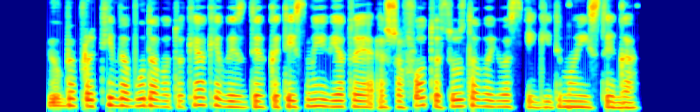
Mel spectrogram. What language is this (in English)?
Lithuanian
